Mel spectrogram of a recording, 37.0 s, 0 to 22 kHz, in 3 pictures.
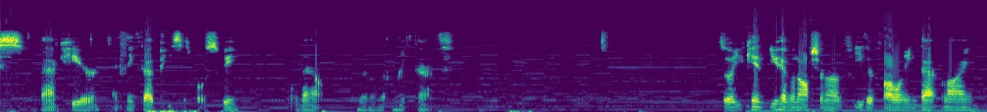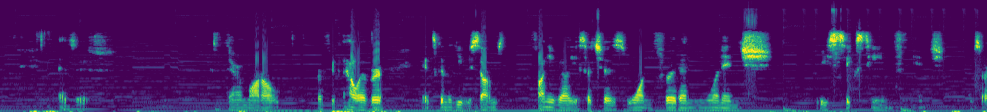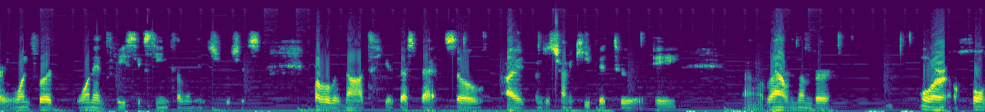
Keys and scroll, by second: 0.6 r, 1.2 space, 7.4 space, 7.7 Escape, 13.2 p, 14.8 space, 17.1 l, 28.8 Escape, 30.3 space, 31.0 ctrl+z, 33.5 Escape, 34.8 ctrl+z, 36.0 p.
